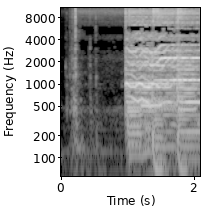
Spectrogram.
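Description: The play key of a National Panasonic RX-5700 cassette boombox clicks down, and just under a second later recorded music starts abruptly and loudly from the tape through its speaker.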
